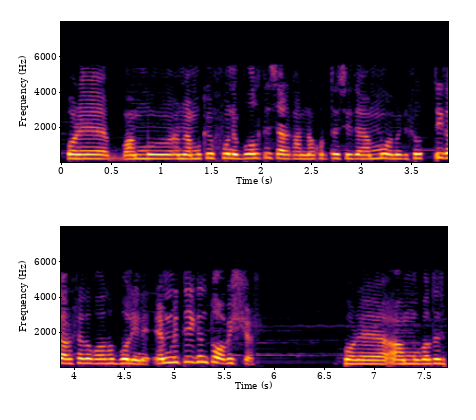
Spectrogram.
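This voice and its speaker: Young Bangladeshi woman, dull radio sound with music. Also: a little high. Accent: Bangladeshi Bengali. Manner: colloquial, retells conversations as quoted dialogue. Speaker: guest telling life story. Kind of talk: personal storytelling in a radio interview.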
